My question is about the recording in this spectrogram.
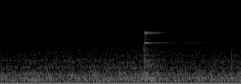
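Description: A single light metallic clink about one and a half seconds in, with a short ringing tail, as a metal lead ladle knocks against metal.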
